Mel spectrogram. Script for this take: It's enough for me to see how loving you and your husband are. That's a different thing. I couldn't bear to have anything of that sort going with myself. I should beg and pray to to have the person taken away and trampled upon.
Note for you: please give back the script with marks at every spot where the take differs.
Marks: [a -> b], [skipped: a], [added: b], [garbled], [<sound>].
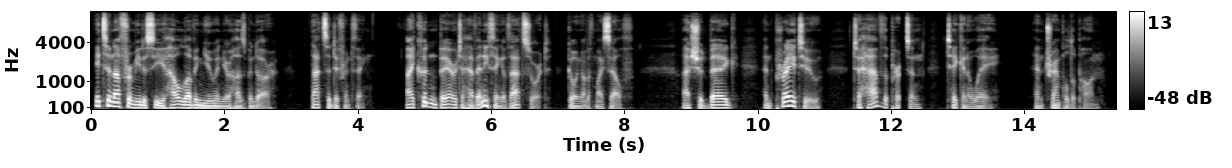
It's enough for me to see how loving you and your husband are. That's a different thing. I couldn't bear to have anything of that sort going with myself. I should beg and pray to to have the person [dropout] taken away and trampled upon.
